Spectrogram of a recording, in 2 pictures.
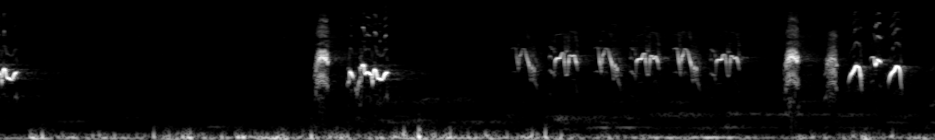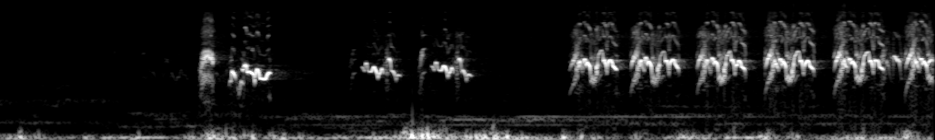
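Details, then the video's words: Sooty-headed bulbul, singing actively, used as a training and lure song for other birds: bursts of quick, bright chattering notes, some separated by pauses, then a fast run of repeated squeaky notes near the end over a low rumble. "masteran dan pancingan suara burung KUTILANG GACOR"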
